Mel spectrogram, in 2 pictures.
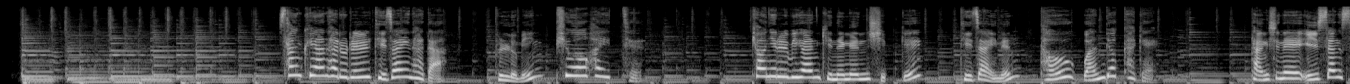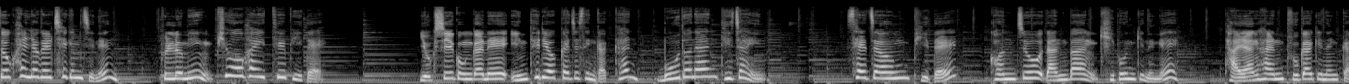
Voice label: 밝은 느낌의 제품 홍보 bgm 20대

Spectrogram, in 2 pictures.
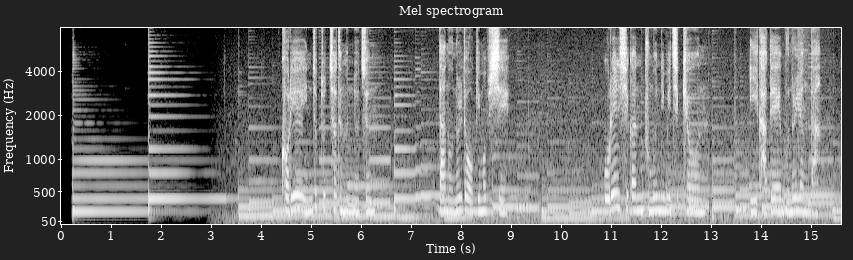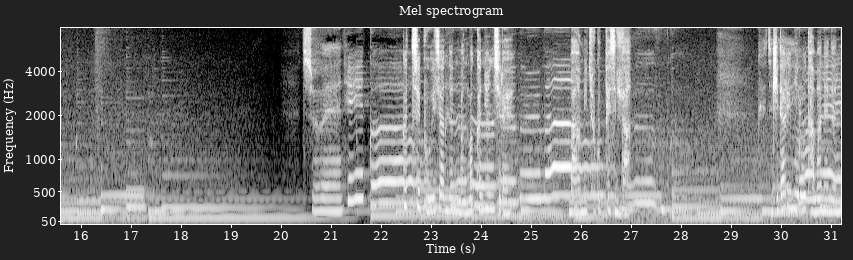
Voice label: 광고 담담하며 서정적인; 채널A 소상공인 프로젝트

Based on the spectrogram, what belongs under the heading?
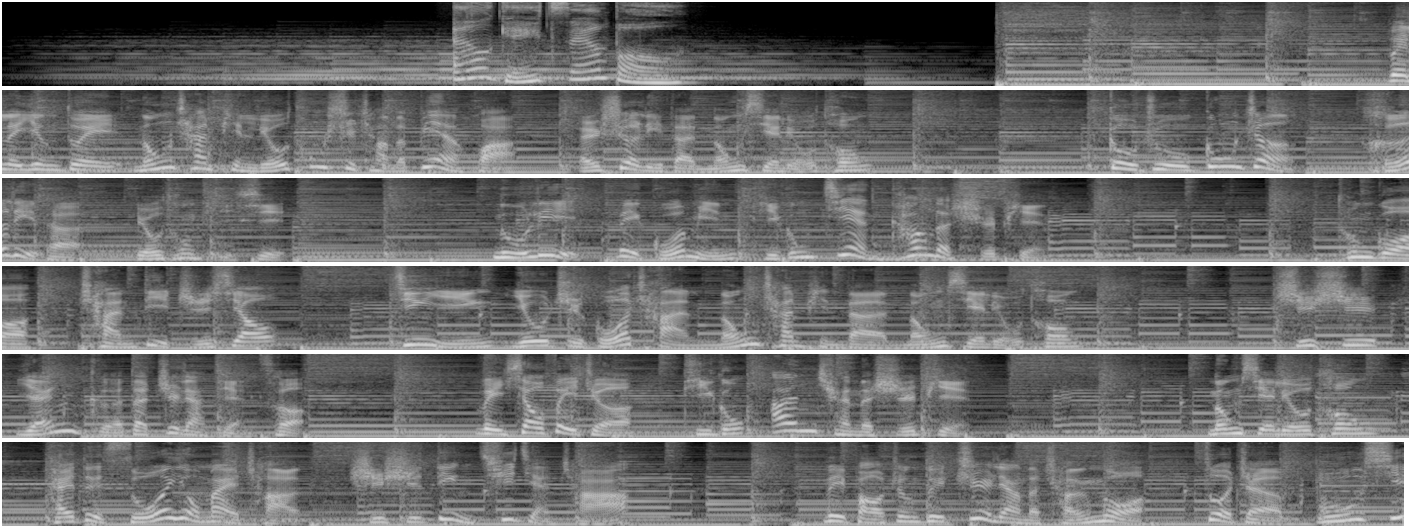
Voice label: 중국 남 밝은톤

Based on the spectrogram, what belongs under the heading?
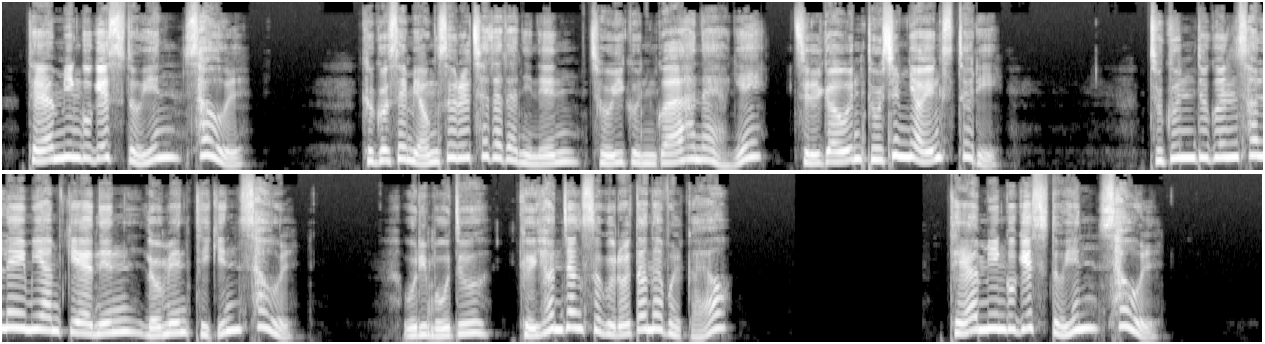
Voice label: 살짝밝음

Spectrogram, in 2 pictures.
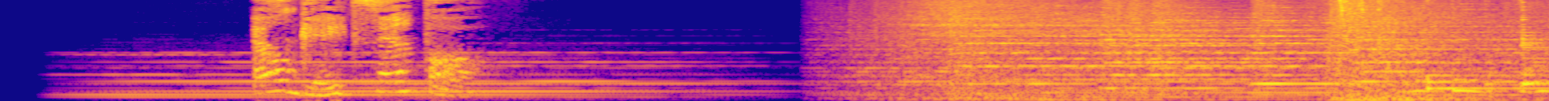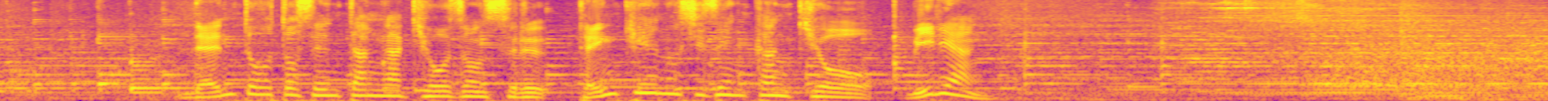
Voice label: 일본 남 강한톤; 밀양-나노융합-산업단지

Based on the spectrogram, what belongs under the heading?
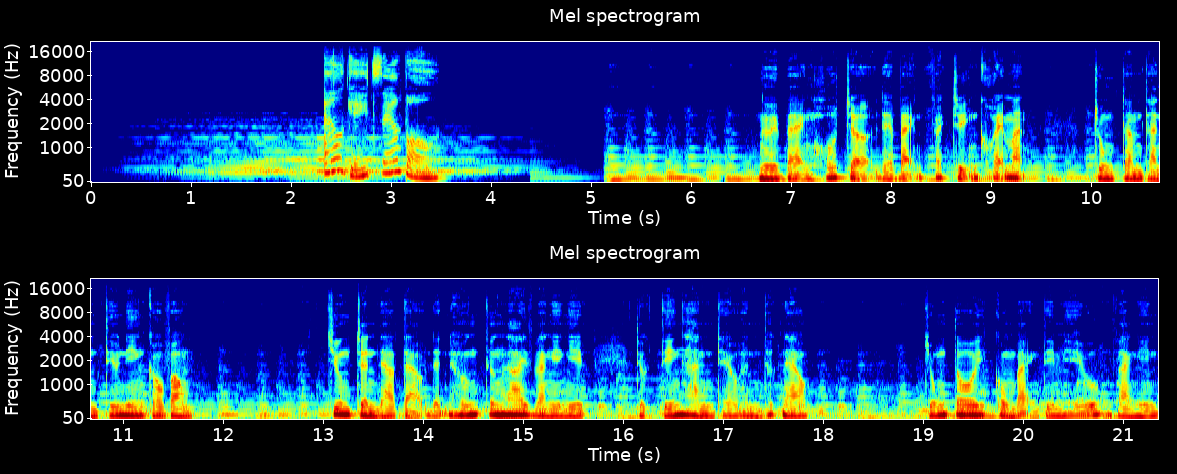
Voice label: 베트남 남 차분한 톤 호치민 억양

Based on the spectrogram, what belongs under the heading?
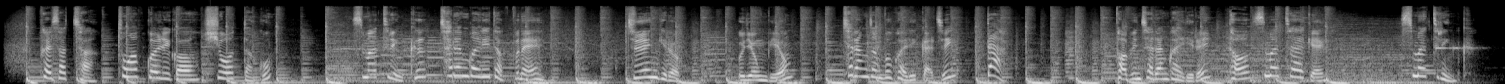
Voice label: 똑똑한 20대; 스마트링크 차량관리편

